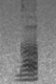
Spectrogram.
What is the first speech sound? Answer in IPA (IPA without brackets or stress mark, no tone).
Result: ɡ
